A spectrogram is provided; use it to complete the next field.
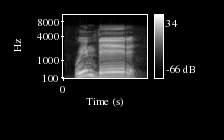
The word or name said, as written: wiinbeere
